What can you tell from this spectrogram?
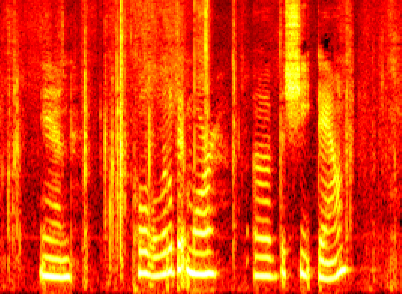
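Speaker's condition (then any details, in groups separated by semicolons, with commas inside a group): No condition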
